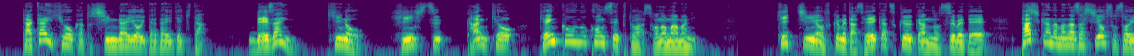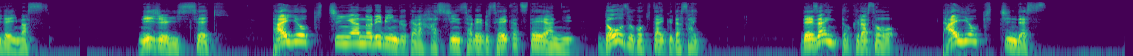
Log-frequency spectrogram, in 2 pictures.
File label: narration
